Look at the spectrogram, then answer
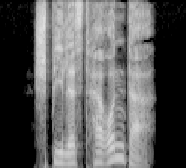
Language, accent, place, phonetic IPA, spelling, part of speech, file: German, Germany, Berlin, [ˌʃpiːləst hɛˈʁʊntɐ], spielest herunter, verb, De-spielest herunter.ogg
- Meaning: second-person singular subjunctive I of herunterspielen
